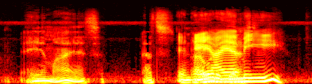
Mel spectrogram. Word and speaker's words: Aimee: A-M-I, that's And I would've AIMEE. A-I-M-E-E. Aim. That's right. Aim-E. Yeah. Like a weapon.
